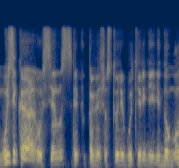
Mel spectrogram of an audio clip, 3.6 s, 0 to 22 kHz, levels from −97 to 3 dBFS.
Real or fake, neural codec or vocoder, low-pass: fake; codec, 32 kHz, 1.9 kbps, SNAC; 10.8 kHz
